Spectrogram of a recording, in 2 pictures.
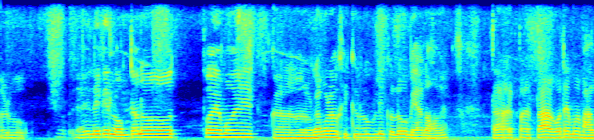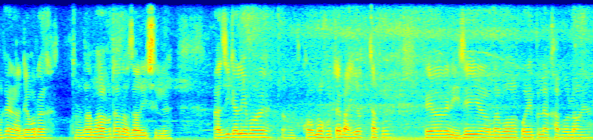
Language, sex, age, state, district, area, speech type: Assamese, male, 18-30, Assam, Tinsukia, rural, spontaneous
